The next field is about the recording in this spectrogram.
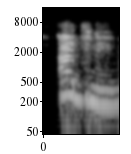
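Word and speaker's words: אדני: And the answer is, well, in this world, we read his name, Yud Kei Vav Kei, in one way, but we pronounce it in a different way, right? Adni, we say the word Adni, the name Adni.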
